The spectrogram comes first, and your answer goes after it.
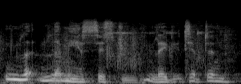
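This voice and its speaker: Man playing a droll gentleman, wildly swooping pitch. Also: very animated, normal speed, vocal fry, background noise. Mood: concerned. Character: wry, gallant British gentleman investigator. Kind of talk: audio drama acting.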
